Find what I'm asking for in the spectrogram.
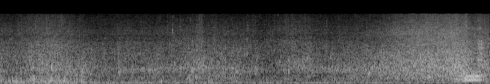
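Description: Atlantic Ocean waves wash onto a Connecticut shore in a steady, broad hiss with wind buffeting the microphone, swelling slightly louder toward the end.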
